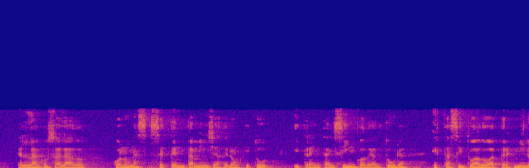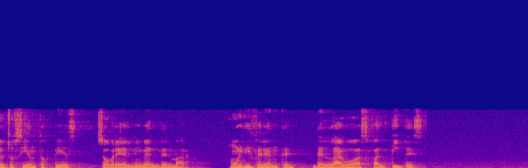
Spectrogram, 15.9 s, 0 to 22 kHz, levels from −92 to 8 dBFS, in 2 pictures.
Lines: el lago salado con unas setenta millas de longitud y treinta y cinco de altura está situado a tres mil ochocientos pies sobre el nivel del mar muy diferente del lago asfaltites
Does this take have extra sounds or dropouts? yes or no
no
